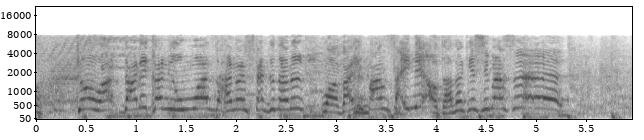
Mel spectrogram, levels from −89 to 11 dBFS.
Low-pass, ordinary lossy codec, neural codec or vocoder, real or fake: none; none; codec, 16 kHz, 8 kbps, FunCodec, trained on Chinese and English, 25 frames a second; fake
